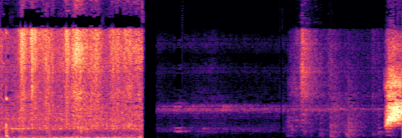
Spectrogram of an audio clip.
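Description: Dogs playing, with a heavy rumble on the microphone and scattered sharp sounds. The sound cuts off abruptly about a second and a half in, leaving near quiet with a faint steady high whine, and a loud sound starts suddenly at the very end.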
